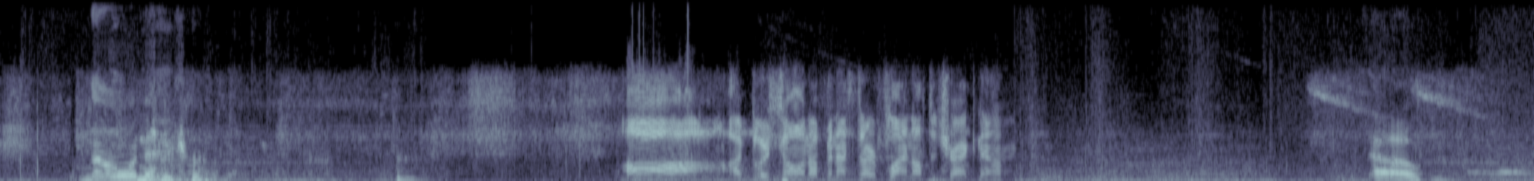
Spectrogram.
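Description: An explosion bursts with a heavy boom.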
